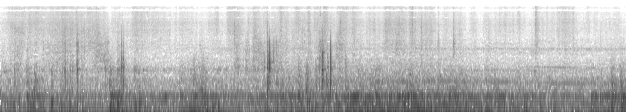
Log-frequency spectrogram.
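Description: Low, steady rumble of the SPACIA X electric train running, heard inside the passenger car, with a few short paper rustles from a brochure being handled and leafed through.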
